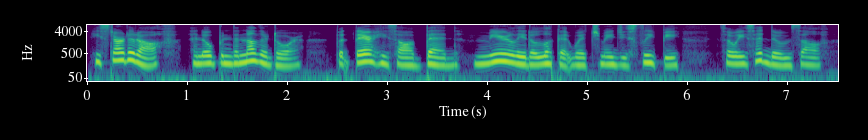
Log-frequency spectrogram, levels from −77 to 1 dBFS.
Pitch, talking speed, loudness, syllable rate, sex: 195 Hz, 210 wpm, -17 LUFS, 5.6 syllables/s, female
